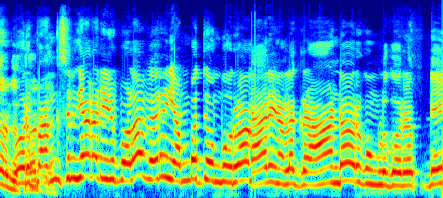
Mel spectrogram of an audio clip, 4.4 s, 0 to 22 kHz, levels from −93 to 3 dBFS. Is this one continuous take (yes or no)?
no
